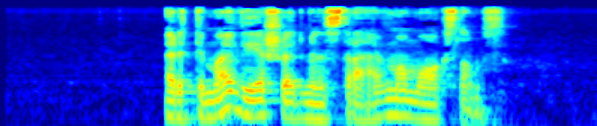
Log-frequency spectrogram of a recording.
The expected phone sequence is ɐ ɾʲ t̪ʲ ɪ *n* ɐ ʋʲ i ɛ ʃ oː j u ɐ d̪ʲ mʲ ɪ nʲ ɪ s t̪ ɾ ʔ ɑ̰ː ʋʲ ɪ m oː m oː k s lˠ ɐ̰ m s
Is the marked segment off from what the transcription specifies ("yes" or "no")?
yes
